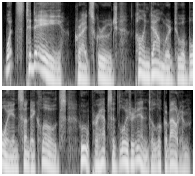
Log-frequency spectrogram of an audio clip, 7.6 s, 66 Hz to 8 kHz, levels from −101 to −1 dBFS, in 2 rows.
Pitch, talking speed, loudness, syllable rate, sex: 105 Hz, 175 wpm, -18 LUFS, 4.7 syllables/s, male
